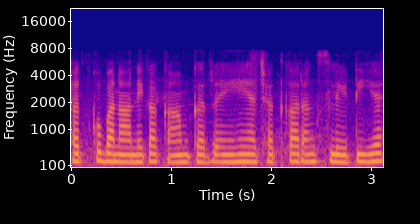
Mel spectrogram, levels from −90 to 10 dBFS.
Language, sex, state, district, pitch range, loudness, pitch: Hindi, female, Chhattisgarh, Sukma, 180-195 Hz, -16 LUFS, 185 Hz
